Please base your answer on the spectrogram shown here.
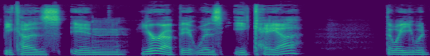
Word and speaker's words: IKEA: should be pronounced because in Europe it was Eaya. The way you would pronounce it as a Swedish person is EA. And the ad campaign they decided Americans are just going to pronounce it IKEA.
